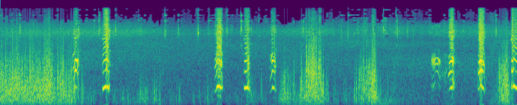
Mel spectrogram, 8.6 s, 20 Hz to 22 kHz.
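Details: A 14-week-old Doberman and a Border Terrier of about seven or eight years at play on a beach, giving short, shrill yips and barks scattered irregularly, some in quick pairs, over loud wind and breaking surf.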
